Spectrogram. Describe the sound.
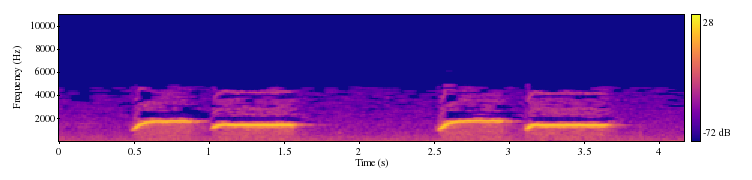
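A person whistles an imitation of a bird call: two short rising-then-steady notes, a pause, then the same two-note pattern again, clear, with no talking.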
